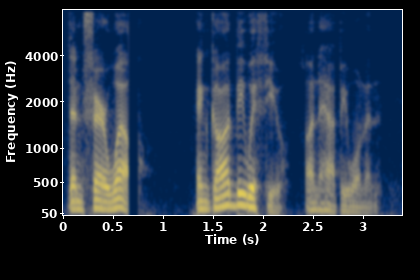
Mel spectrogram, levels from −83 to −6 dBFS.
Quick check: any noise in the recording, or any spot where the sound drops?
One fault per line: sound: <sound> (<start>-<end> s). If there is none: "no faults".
sound: dropout (0.7-0.8 s)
